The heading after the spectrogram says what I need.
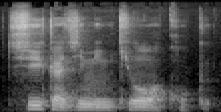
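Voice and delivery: Chuka Jinmin Kyowa Koku in Japanese sounds; Japanese pronunciation. Shown as a demonstration. Teaching a Japanese country name, careful pronunciation. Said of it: "to say the People's Republic of China".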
